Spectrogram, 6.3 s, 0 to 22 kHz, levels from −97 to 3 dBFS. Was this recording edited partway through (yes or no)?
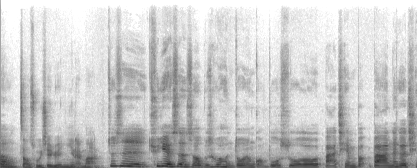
yes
